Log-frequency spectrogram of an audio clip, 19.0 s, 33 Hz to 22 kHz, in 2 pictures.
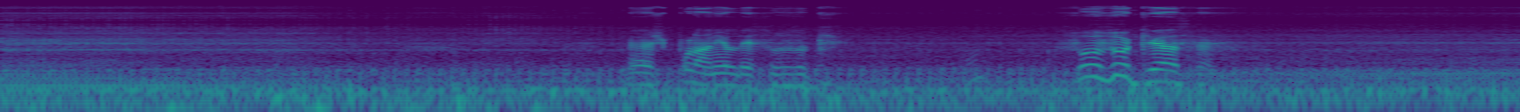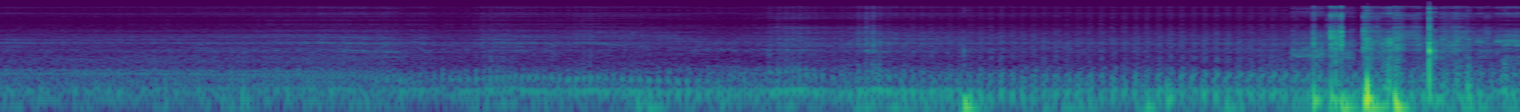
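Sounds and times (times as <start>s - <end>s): atv engine running: 0.0s - 19.0s.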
